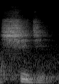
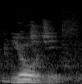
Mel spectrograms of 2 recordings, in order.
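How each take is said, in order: First: It begins with shi, with a sh sound. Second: It begins with yo, with no n sound. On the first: The speaker calls it wrong. "or shiji" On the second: The speaker calls it right. "It's read as yoji"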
